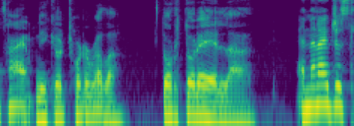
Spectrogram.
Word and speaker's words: Nico Tortorella: let's talk about it I always thought in my mind I was like Nik torella like I was just saying it I was like I'm for sure saying it wrong but it's not I'm saying it right the whole time Nik torella torella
